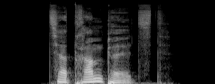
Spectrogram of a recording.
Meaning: second-person singular present of zertrampeln
- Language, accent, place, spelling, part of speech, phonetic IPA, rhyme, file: German, Germany, Berlin, zertrampelst, verb, [t͡sɛɐ̯ˈtʁampl̩st], -ampl̩st, De-zertrampelst.ogg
